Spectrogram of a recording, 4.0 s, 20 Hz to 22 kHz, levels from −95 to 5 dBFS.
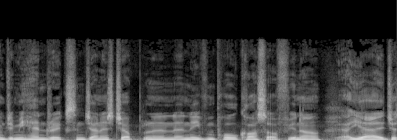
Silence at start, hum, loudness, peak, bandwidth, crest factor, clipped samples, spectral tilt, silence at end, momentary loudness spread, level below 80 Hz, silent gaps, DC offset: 0 s; none; -18 LUFS; -2 dBFS; 16 kHz; 14 dB; under 0.1%; -6 dB/octave; 0 s; 4 LU; -44 dBFS; none; under 0.1%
